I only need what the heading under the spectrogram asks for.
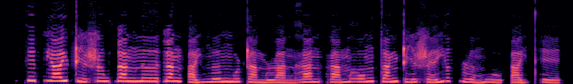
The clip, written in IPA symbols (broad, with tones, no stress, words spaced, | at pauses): ke˦˥p̚ ja˧˥jʈi˨˩ ʂə˧wɗa˧ŋnəː˧ ɗa˧ŋʔa˨˩˨j ŋəː˧˥ŋu˧˥ʈa˨˩m ɹa˨˩nɣa˧n ka˨˩˦m ɣɔ˧˥ŋt̪a˧˥ŋʈi˨˩˦ʂɛ˨˩˦ jə˦˥k̚ ɹə˨˩˨mwu˨˩˨ ʔa˨˩jt̪ʰe˨˩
